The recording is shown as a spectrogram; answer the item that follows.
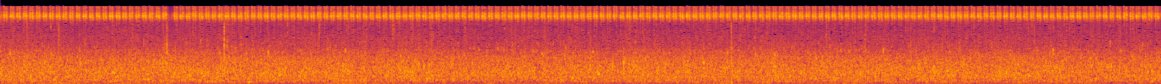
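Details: Nighttime riverside crickets keep up a steady, shrill pulsing trill without pause, backed by rushing river noise and occasional sharp pops from a campfire.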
